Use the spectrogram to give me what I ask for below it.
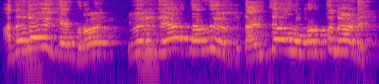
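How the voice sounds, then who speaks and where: A man's voice: extremely high pitch, fairly quick. A man arguing insistently as a party spokesman in a heated TV debate, repeating his points. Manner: forceful, insistent, repeats himself. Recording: echoey, slightly dull audio.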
